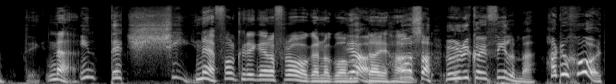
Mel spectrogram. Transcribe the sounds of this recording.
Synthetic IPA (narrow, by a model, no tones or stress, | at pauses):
t̪ʰɪ̰ŋnɛ̰ːɪnt̪əɛt̪ʃiːnɛfɔlkɾɪŋːəɾɔfɾoːɡanoːɡɔɔmːd̪ajɦaʊsɑhʉɾʏkːajʏfɪlmə̰haɖɵhœːʈ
